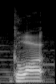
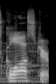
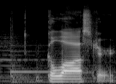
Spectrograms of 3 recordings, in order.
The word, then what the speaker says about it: Gloucester: to say yes then please take us to Glock Gloucester it's Gloucester right British We're British broth Gloucester Jesus Christ anyway I trust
